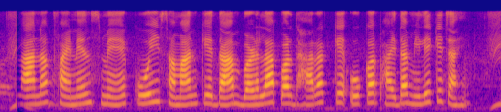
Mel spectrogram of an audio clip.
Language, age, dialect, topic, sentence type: Bhojpuri, 18-24, Southern / Standard, banking, statement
